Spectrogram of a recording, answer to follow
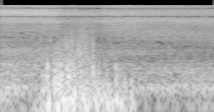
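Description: Low rumbling noise on the microphone, swelling about half a second in and easing off after about a second.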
